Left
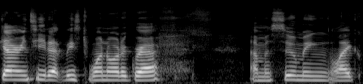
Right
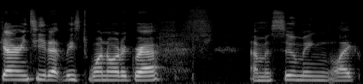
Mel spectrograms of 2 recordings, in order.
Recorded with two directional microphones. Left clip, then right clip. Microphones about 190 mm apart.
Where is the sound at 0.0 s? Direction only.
25° left (ahead or behind).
